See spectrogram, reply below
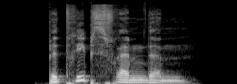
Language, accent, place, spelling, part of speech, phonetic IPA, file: German, Germany, Berlin, betriebsfremdem, adjective, [bəˈtʁiːpsˌfʁɛmdəm], De-betriebsfremdem.ogg
- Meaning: strong dative masculine/neuter singular of betriebsfremd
